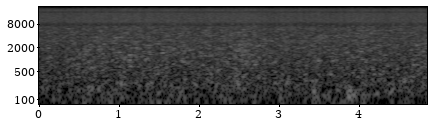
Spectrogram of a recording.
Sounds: Throat clearing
